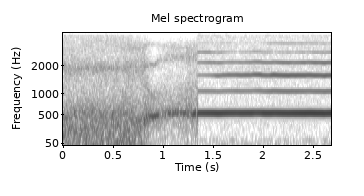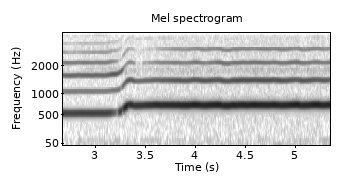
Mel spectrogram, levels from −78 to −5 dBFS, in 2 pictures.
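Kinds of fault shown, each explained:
Sound dropped by the voice detector: steady hiss replaces the music until 1.34 s, likely detector-gated as background; a dropout would leave silence, not noise.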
